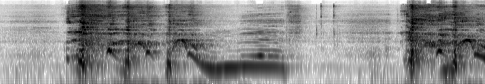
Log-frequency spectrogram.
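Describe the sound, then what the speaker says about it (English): A man coughs several times in sharp, harsh bursts, close to the microphone, with a throaty rasp and a brief strained vocal tail between fits, no talk around them. "Where have I got this cough from all of a sudden?"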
